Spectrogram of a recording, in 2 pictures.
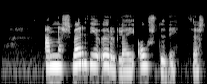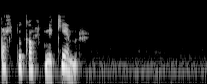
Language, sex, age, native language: Icelandic, female, 20-29, Icelandic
